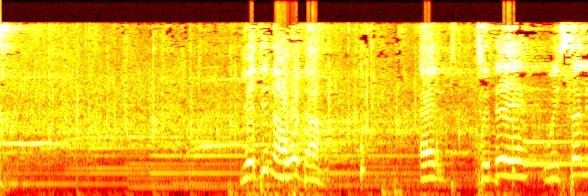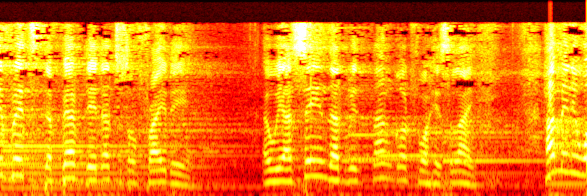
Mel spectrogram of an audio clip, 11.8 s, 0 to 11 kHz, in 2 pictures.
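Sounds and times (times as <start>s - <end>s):
scattered whoops: 0.0s - 3.8s
large audience clapping and cheering: 0.0s - 5.9s
speech: 2.4s - 3.4s, 4.2s - 7.9s, 8.5s - 11.7s.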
